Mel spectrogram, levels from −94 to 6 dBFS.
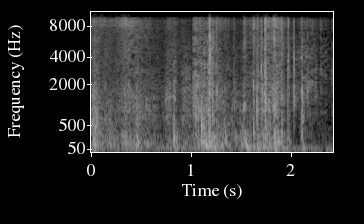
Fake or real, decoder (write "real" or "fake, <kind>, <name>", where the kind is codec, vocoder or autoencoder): fake, vocoder, WaveNeXt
